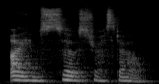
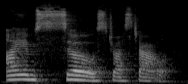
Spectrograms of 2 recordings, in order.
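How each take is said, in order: First: Said in the usual way. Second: Slow, loud, pressing every word of I am so stressed out; emphatic demo phrase. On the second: Shown as a demonstration. Coach to client, owning the stress out loud, slow and loud. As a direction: lean hard into so stressed out, drawn out. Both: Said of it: "and say".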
